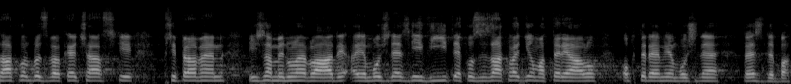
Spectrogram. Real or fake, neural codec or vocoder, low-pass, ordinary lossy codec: real; none; 14.4 kHz; Opus, 16 kbps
